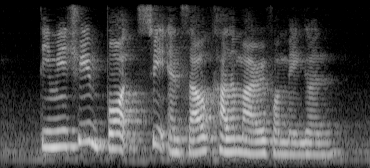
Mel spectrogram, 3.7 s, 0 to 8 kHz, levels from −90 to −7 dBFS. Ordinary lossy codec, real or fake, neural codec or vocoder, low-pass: none; fake; codec, 16 kHz in and 24 kHz out, 1 kbps, XY-Tokenizer; 7.2 kHz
